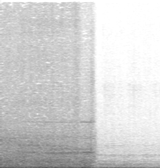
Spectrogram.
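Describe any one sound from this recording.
Flame jets burst with a loud whoosh.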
